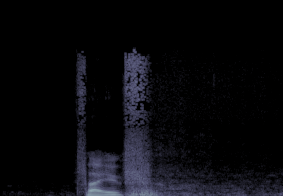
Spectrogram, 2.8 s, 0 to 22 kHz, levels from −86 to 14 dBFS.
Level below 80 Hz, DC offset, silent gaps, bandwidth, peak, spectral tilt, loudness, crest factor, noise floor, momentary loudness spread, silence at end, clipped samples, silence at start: -62 dBFS; under 0.1%; none; 16.5 kHz; -12 dBFS; -5.5 dB/octave; -31 LUFS; 22 dB; -74 dBFS; 24 LU; 0.8 s; under 0.1%; 0.8 s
